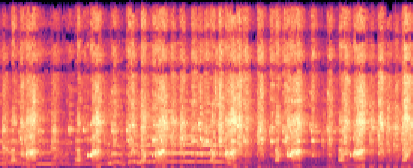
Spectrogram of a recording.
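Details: At a farm animal sanctuary beside a creek on a mild day, a female helmeted guineafowl calls and a distant male answers with harsh, grating notes about once a second, over soft music and a tonal hum.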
